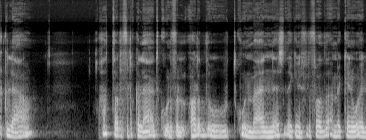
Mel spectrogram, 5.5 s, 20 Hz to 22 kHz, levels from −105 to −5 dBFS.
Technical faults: none

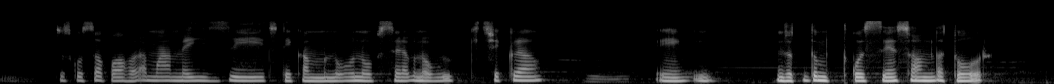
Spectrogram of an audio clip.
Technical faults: automatic gain rising

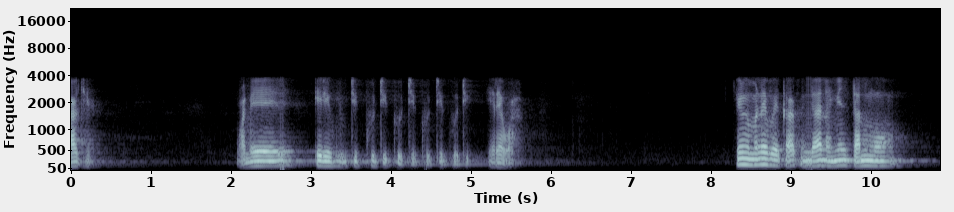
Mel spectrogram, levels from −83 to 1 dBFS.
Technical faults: packet loss with last packet repeated

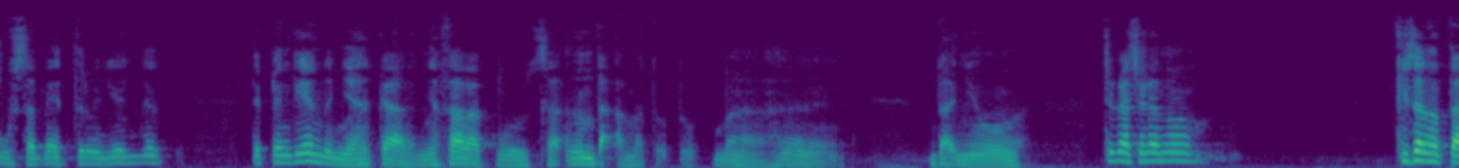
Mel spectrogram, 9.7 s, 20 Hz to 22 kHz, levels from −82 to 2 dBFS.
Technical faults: generation loss

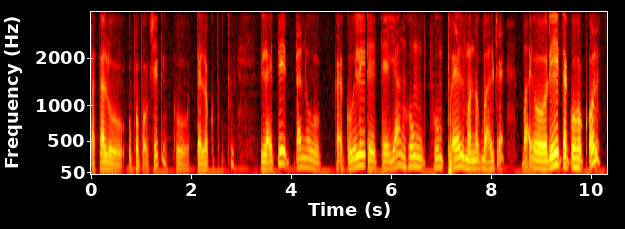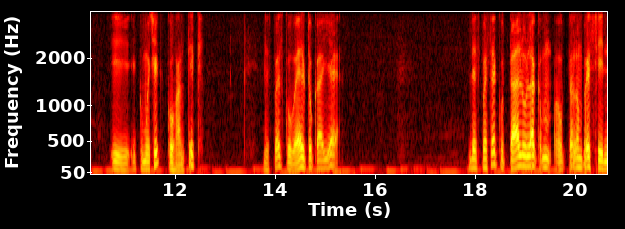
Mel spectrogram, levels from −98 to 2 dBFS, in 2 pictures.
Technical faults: short concealed packet loss; repeated packet loss (robotic sound)

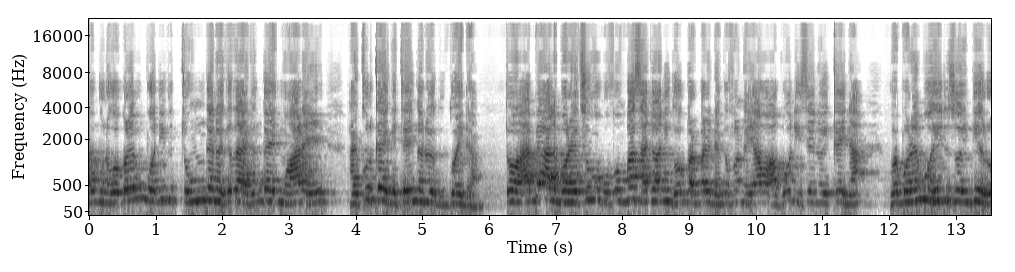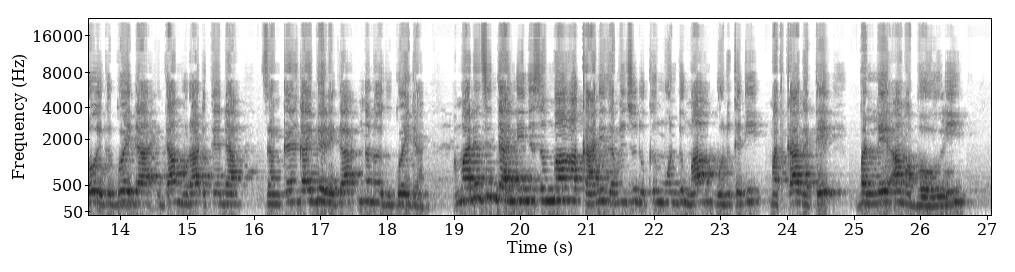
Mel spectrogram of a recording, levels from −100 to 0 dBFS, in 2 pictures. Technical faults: Opus compression

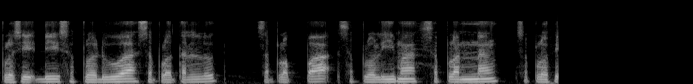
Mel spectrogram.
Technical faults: Bluetooth LC3 compression; cut-off end

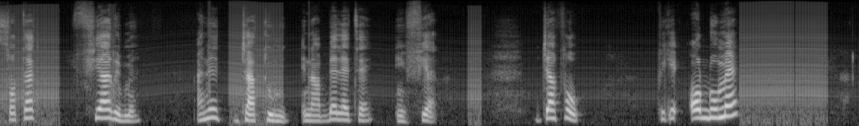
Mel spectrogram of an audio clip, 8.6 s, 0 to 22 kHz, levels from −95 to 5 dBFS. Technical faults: computer activity noise

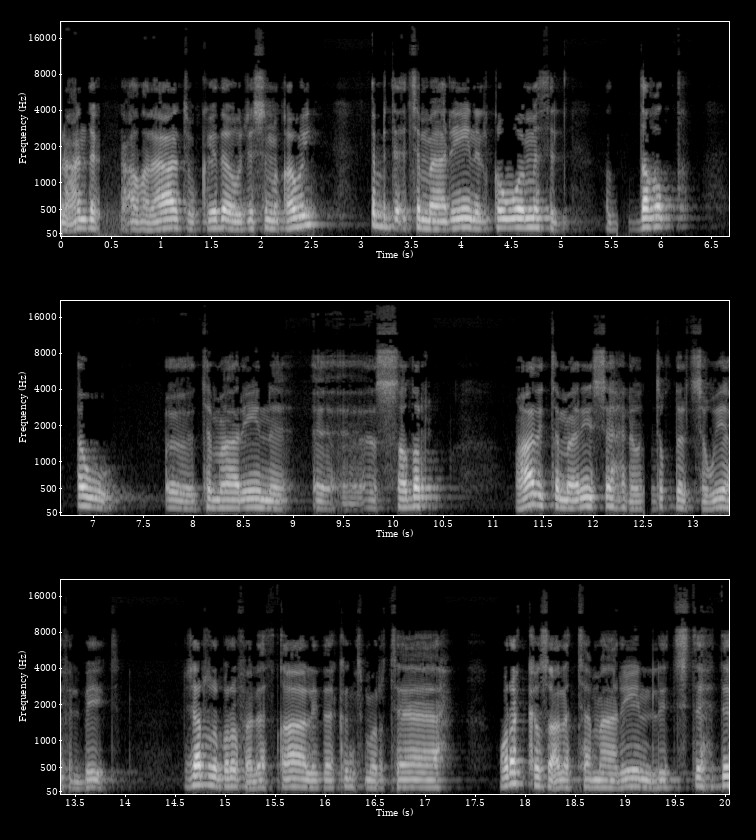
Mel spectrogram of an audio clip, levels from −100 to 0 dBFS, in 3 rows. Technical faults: call audio freeze; jitter buffer speed-up; short stall from a late packet

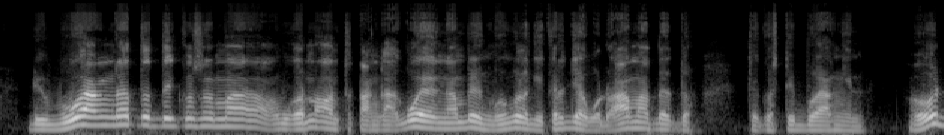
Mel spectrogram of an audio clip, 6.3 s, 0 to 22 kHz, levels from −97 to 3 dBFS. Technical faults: Opus compression

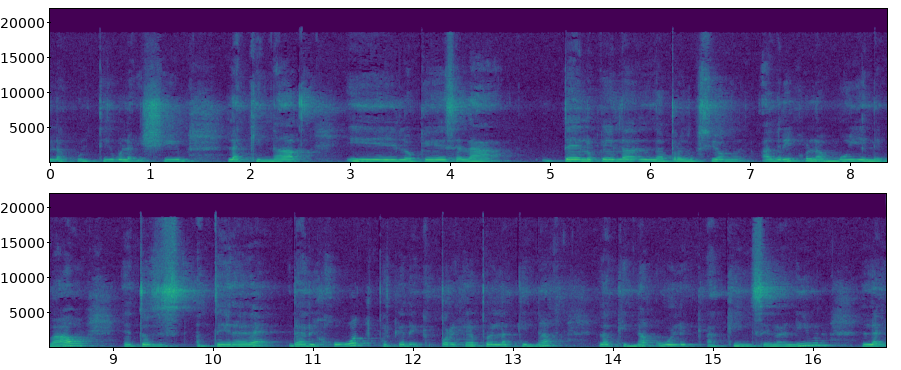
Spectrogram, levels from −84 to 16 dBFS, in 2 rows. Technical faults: generation loss

